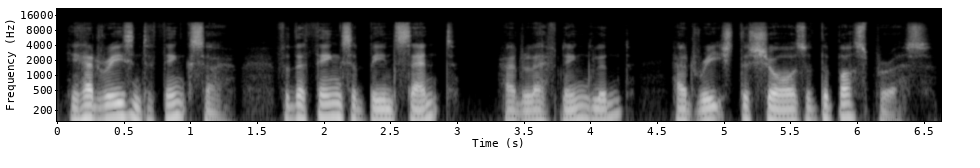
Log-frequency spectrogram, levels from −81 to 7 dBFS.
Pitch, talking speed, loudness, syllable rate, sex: 110 Hz, 200 wpm, -18 LUFS, 5.1 syllables/s, male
